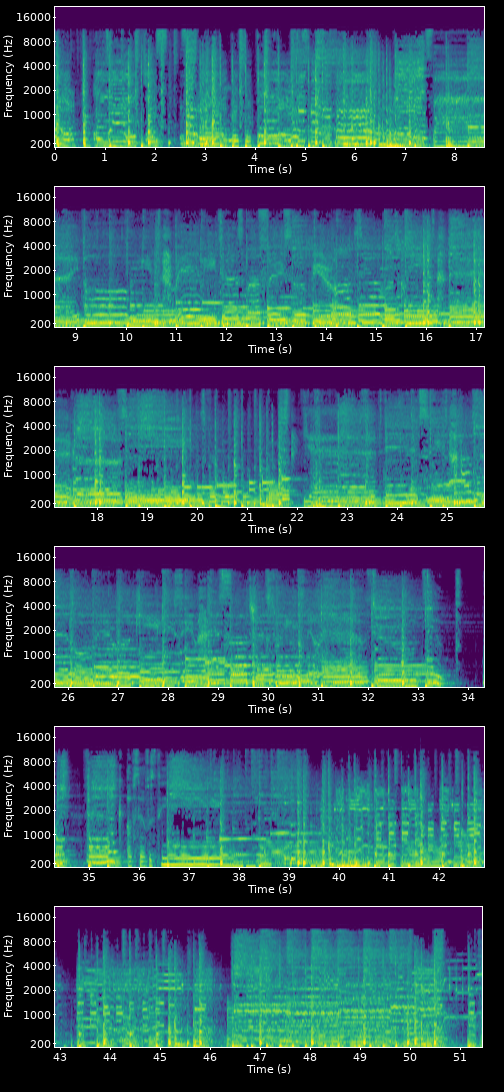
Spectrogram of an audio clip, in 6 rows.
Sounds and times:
Drum: 0.0s - 35.8s, 36.6s - 51.4s
Drum kit: 0.0s - 35.9s, 36.5s - 51.4s.

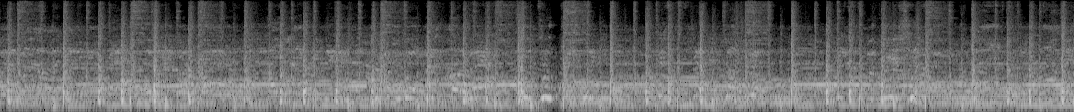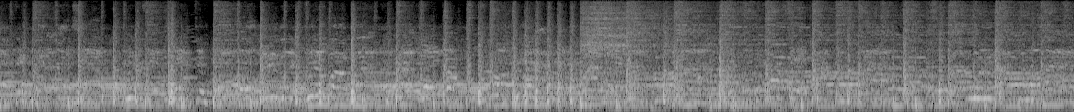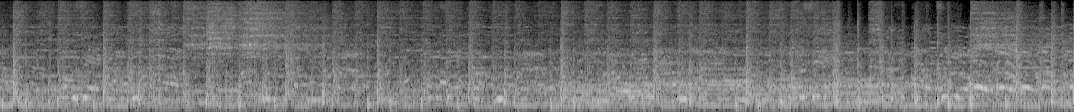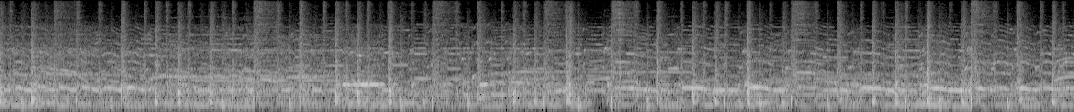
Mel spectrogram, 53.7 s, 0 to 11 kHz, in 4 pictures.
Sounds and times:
Bass guitar: 0.0s - 53.7s
Electric guitar: 0.0s - 53.7s.

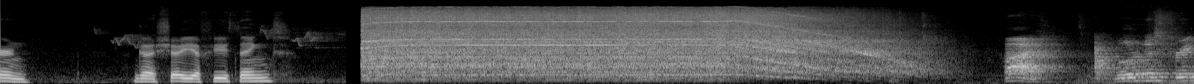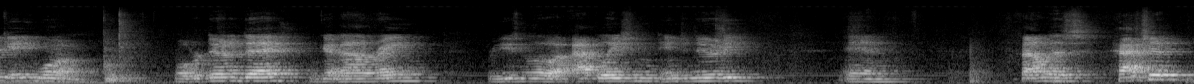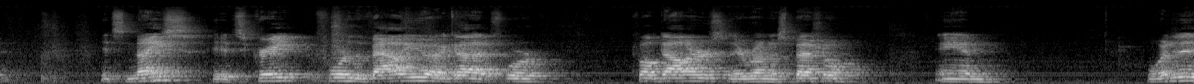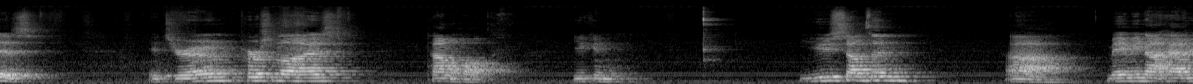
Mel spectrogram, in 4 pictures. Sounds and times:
Speech: 0.0s - 0.3s, 1.3s - 2.9s, 10.0s - 12.9s, 13.7s - 19.6s, 20.4s - 21.1s, 22.2s - 24.0s, 24.9s - 29.4s, 30.2s - 32.6s, 33.2s - 34.0s, 35.4s - 36.4s, 37.3s - 39.4s, 40.1s - 41.0s, 41.6s - 42.2s, 43.8s - 45.1s, 45.9s - 47.7s.

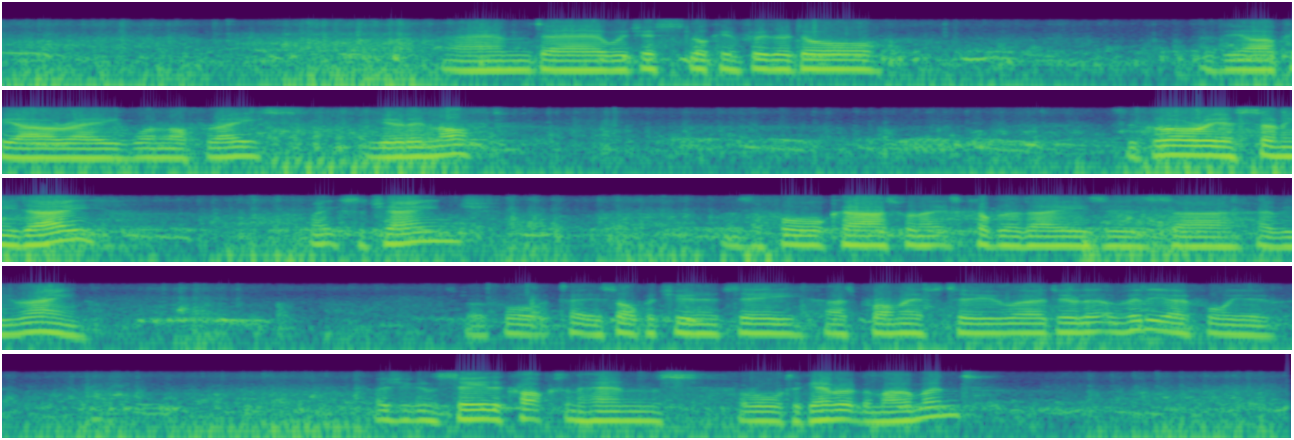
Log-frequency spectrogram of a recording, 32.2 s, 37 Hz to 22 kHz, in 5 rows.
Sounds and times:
Coo: 0.0s - 21.8s, 25.2s - 29.5s, 30.4s - 32.2s.

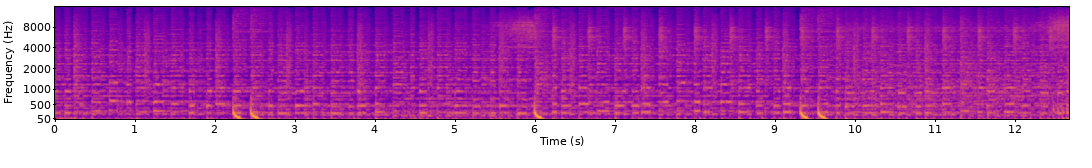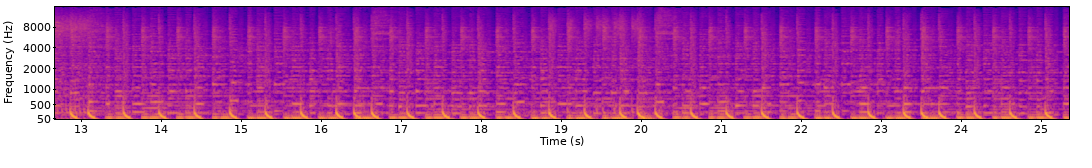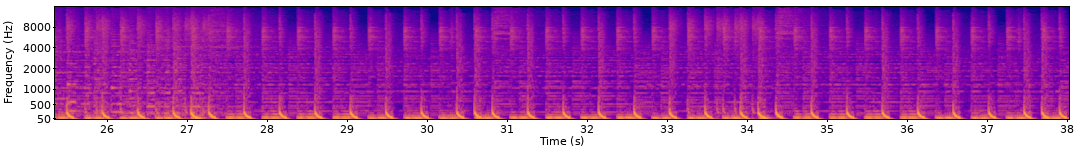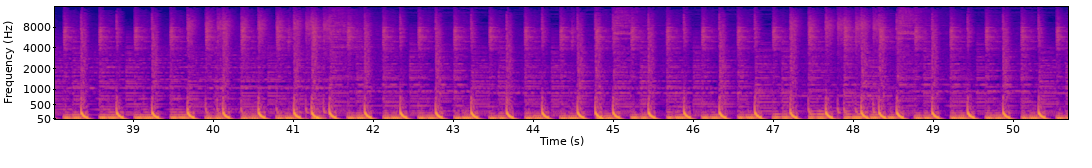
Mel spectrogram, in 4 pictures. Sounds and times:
Music: 0.0s - 50.6s.

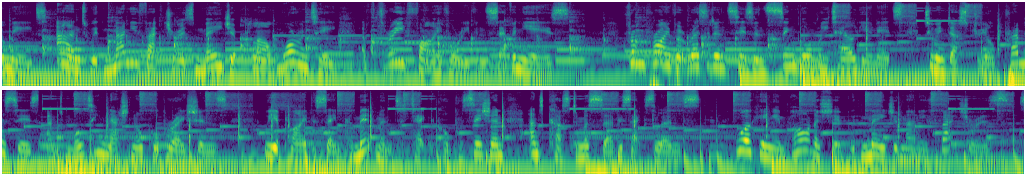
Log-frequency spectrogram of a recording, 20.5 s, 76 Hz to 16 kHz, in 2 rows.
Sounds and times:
Music: 0.0s - 20.4s
Speech: 0.0s - 20.4s.

